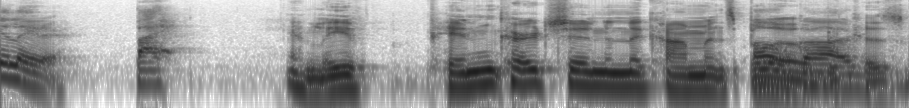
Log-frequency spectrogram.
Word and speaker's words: Pincurchin: So it's pincurchin. Pincurchin.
